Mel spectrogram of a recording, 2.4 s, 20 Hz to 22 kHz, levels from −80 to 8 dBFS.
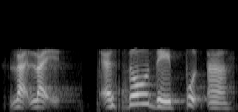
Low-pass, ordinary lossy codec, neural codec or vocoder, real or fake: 3.6 kHz; none; none; real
